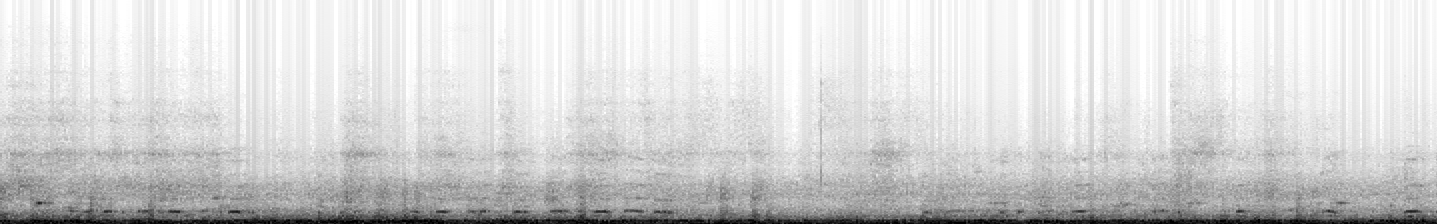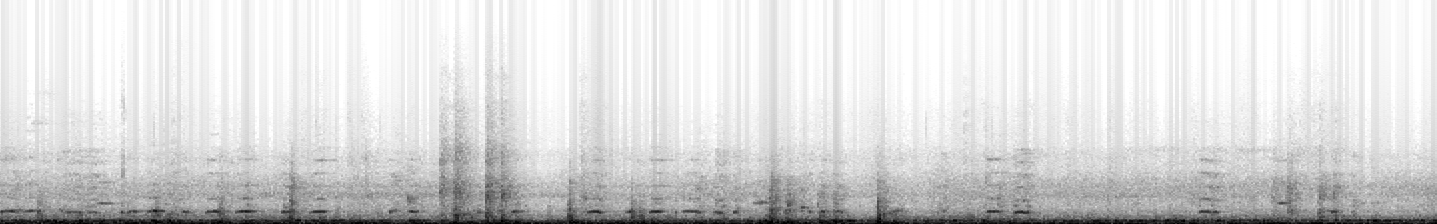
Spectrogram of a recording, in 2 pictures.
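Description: Passenger train running at speed, heard from inside the carriage: a steady low rumble of wheels on rail with scattered sharp clicks from the track, a brief cluster of them about two-thirds of the way through.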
